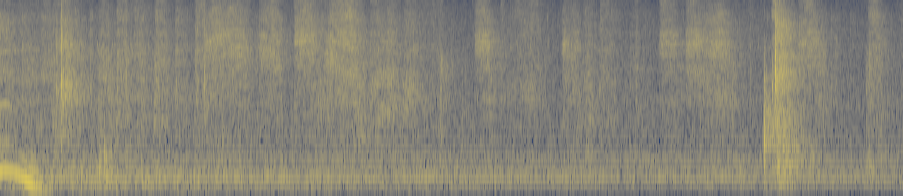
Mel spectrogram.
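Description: Pens scratching on paper notepads as answers are written, over a steady low hum, with one sharp click near the end.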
